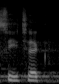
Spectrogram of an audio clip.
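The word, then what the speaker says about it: CTIIC: is CTI I see which we pronounced see tick despite the double I it's got two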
